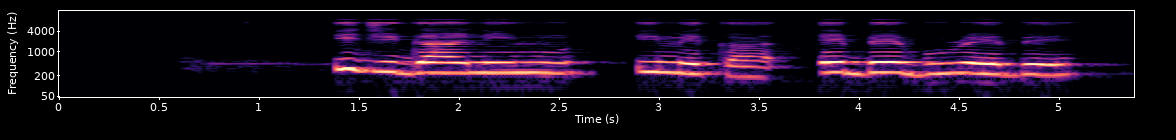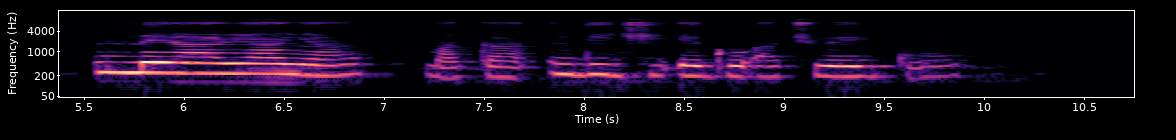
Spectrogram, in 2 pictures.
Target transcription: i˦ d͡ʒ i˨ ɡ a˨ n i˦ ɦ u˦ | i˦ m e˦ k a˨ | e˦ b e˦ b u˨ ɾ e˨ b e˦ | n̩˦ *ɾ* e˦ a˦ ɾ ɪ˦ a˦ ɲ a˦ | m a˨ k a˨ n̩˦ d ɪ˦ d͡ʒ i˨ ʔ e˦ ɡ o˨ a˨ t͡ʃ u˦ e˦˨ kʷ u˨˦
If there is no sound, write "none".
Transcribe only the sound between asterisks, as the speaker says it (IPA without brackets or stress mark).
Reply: l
